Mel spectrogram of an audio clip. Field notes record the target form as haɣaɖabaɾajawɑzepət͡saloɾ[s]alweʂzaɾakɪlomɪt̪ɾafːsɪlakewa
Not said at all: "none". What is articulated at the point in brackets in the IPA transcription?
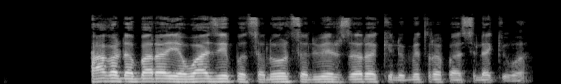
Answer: t͡s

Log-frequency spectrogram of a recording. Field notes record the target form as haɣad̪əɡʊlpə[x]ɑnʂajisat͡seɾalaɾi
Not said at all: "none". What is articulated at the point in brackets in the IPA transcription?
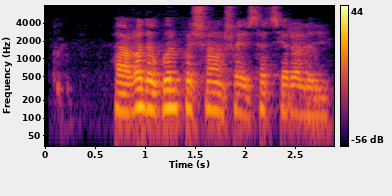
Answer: ʃ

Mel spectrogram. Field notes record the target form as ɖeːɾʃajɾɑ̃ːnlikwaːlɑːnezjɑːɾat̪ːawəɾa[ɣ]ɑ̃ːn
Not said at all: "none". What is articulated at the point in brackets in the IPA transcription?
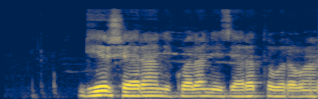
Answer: w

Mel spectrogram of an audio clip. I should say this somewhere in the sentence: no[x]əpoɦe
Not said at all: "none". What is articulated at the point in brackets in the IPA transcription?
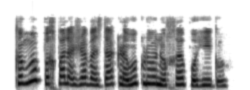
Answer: x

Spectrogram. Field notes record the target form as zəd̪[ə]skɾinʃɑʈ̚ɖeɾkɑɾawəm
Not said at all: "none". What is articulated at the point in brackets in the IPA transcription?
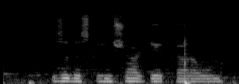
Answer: ə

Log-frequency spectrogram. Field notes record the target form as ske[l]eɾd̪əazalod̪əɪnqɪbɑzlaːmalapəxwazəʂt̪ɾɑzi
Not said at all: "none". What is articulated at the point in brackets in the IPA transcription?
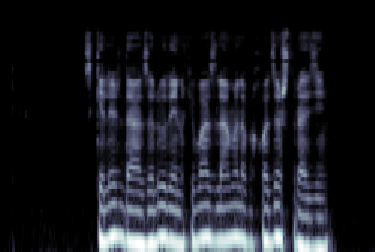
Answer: l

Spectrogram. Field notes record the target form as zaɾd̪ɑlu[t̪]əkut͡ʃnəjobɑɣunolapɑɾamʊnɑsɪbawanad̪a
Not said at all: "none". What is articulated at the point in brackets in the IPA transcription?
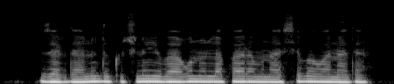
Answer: d̪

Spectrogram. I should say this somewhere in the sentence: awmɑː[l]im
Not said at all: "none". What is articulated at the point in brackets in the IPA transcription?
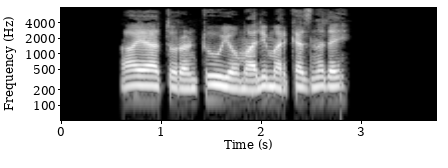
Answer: l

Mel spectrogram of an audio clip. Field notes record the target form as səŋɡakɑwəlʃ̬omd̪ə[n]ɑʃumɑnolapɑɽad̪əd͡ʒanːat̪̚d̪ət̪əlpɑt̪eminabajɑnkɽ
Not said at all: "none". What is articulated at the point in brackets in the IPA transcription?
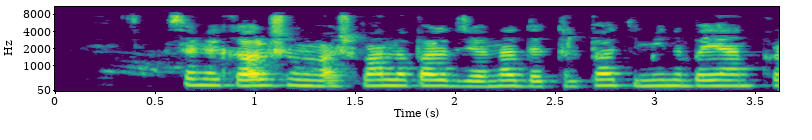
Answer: m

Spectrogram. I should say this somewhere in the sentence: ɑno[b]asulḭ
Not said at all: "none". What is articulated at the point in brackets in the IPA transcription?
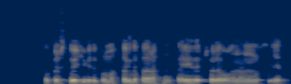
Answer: m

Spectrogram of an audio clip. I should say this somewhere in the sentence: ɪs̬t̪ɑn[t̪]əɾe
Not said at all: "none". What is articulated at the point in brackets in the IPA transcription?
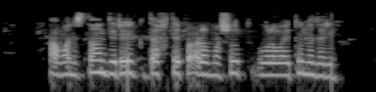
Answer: d̪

